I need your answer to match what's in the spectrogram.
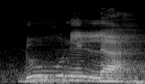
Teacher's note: Kemudian yang ketujuh, ya, dunillah, ya, dunillah itu ada lafzul jalalah, huruf sebelumnya berbaris kasrah, maka itu disebut lamul murakkakah, ya, artinya lam dibaca tipis. Jadi dunillah, bukan dunillah, tapi dunillah.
